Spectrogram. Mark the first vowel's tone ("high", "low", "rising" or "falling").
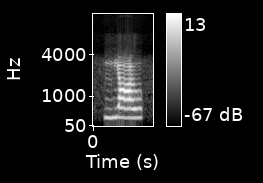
high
